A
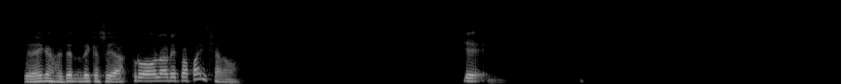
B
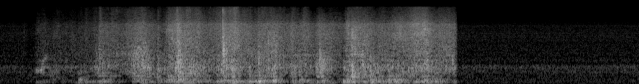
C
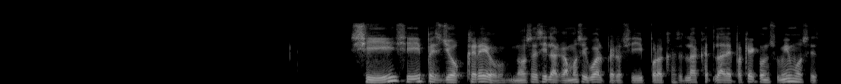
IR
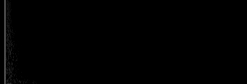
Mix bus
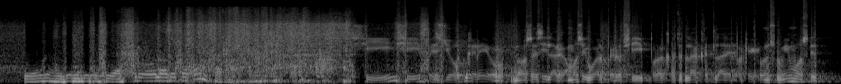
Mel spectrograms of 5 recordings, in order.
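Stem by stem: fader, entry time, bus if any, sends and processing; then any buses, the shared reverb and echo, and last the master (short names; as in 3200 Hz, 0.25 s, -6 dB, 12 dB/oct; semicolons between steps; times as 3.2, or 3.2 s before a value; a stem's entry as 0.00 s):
+2.0 dB, 0.00 s, send -17.5 dB, treble ducked by the level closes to 510 Hz, closed at -27 dBFS; auto duck -9 dB, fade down 1.60 s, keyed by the third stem
-12.5 dB, 0.00 s, send -3.5 dB, three-band squash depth 40%
+3.0 dB, 0.00 s, send -6 dB, HPF 130 Hz 6 dB/oct; high shelf 4200 Hz +3.5 dB; sample gate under -41 dBFS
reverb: on, RT60 1.0 s, pre-delay 7 ms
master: HPF 97 Hz 12 dB/oct; negative-ratio compressor -34 dBFS, ratio -1; limiter -22 dBFS, peak gain reduction 11.5 dB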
